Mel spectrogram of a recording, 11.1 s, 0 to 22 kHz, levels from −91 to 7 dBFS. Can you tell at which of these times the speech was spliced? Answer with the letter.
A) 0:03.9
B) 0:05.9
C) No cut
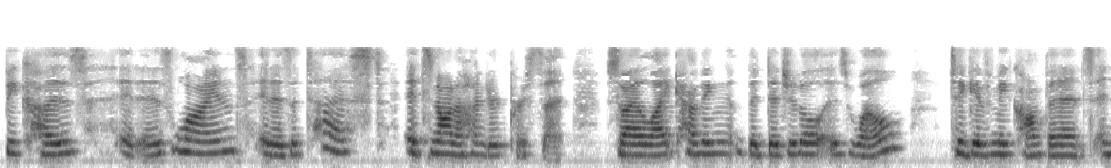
A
